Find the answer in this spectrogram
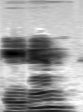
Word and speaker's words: Aiden: It's a boy male name, it's an Irish name, and it's pronounced Aiden in English.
